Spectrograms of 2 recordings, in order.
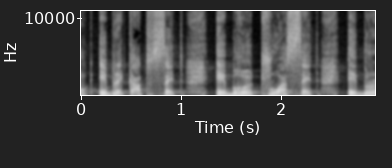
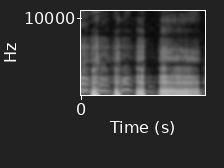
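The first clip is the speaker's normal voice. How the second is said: soft low rolling chuckle; 8 semitones lower, 11 dB quieter than usual. Real, not acted. Preacher amused about couples, low soft chuckle.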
